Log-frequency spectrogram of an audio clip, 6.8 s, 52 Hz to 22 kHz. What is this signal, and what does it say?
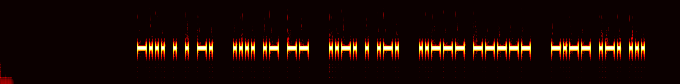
Morse code, heard as a keyed tone, about 40 wpm, 700 Hz. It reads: BEEN HAM FER 20 YRS
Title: K1USN SST QSO Practice 40wpm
